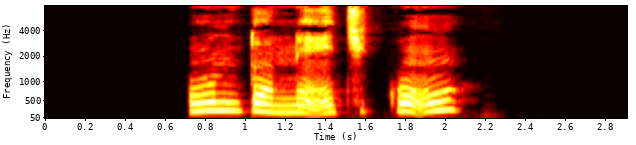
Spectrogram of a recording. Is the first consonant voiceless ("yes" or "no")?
no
